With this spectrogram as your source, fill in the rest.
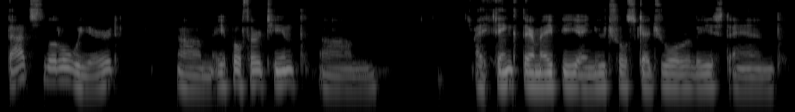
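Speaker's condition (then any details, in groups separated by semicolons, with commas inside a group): No condition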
